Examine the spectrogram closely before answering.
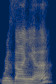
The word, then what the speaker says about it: Rosanie: So while she's doing that, Nicole Rosania, which rhymes with lasagna, was on a school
